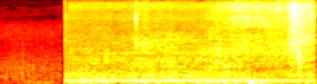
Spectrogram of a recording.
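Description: Quiet at first, then a loud, steady low hum with hiss that starts suddenly about half a second in.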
